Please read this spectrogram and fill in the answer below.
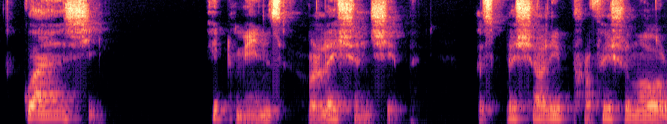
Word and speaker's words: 关系: As I said in previous video, the C loses its tone in the word guanxi. We do not say guanxi, but guanxi.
